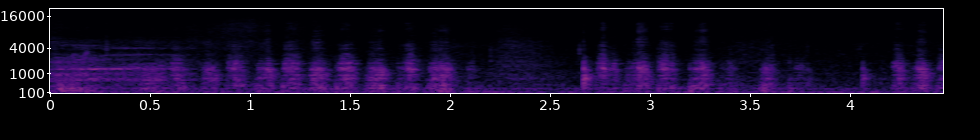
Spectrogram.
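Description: A quarter scraping the latex coating off a scratch-off lottery ticket in quick repeated strokes, pausing briefly a little past halfway before scratching again.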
